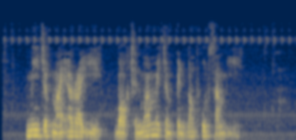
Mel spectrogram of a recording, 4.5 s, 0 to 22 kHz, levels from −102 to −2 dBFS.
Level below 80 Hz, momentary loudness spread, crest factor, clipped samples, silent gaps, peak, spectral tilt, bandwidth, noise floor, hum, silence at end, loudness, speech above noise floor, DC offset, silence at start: -58 dBFS; 9 LU; 20 dB; under 0.1%; none; -8 dBFS; -7.5 dB/octave; 9.4 kHz; -59 dBFS; none; 0.85 s; -28 LUFS; 32 dB; under 0.1%; 0.4 s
